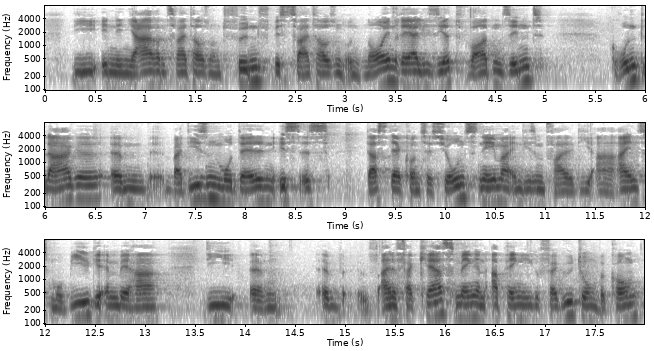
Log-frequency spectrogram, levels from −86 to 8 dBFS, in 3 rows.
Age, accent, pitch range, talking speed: 40-59, German, 120-140 Hz, 110 wpm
